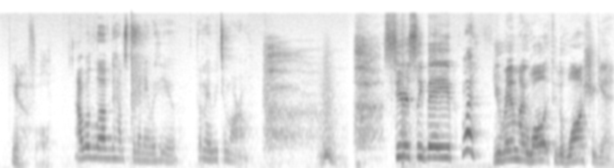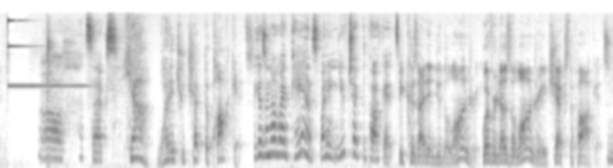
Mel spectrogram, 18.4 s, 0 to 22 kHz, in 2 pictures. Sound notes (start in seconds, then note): 3.9 sighs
